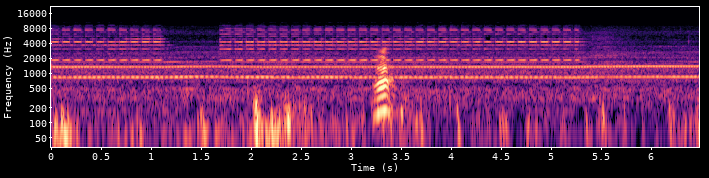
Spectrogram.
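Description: Opened 16-FET electric-fishing inverter running on test, giving a steady high-pitched electronic whine of two tones with higher overtones; its pitch depends on the pulse-width and frequency settings. The upper overtones cut out briefly a little after a second in and again near the end, and a short rising voice sound comes about three seconds in.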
